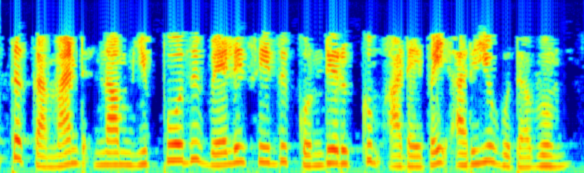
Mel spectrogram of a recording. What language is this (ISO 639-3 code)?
tam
